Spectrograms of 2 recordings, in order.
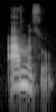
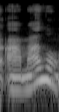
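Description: First: Amazon stressed on the opening A; stress on first syllable. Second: Amazon stressed on the middle ma; stress on second syllable. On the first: Showing correct British English, first-syllable stress. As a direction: hit the A of Amazon, let the rest fall. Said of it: "就是重音是在第一声". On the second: Asking her co-host how she says it, second-syllable stress. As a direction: put the weight on the ma of Amazon. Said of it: "就重音放在第二个了". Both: Shown as a demonstration.

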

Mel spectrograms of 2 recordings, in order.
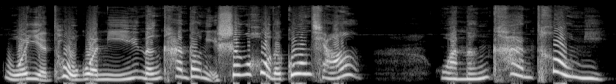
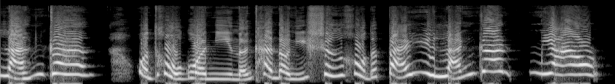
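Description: First: Lightly voiced fox, mildly amazed; a touch of disbelief in the fox's words; fox's astonished reply. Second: High-pitched, alarmed cat outcry; excited high cry ending in a mew; sudden cry. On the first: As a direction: answer in mild wonder, fairly contained. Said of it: "狐狸看着梨花说". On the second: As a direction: exclaim it in shock, pitch raised. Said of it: "她突然大叫道". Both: A narrator's reading.

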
